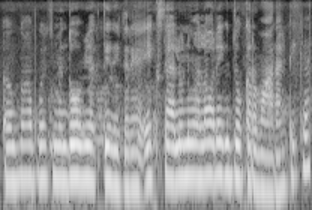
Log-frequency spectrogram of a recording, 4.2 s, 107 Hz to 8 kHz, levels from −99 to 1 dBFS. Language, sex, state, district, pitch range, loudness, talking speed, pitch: Hindi, female, Haryana, Charkhi Dadri, 195-205 Hz, -14 LUFS, 260 wpm, 200 Hz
